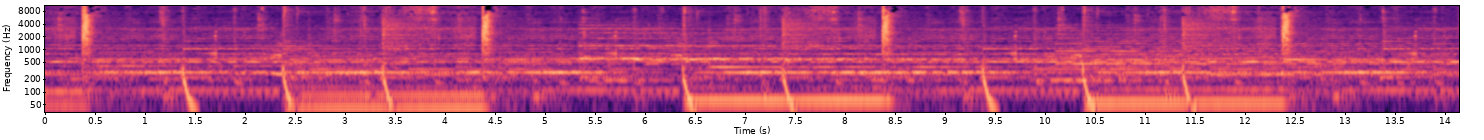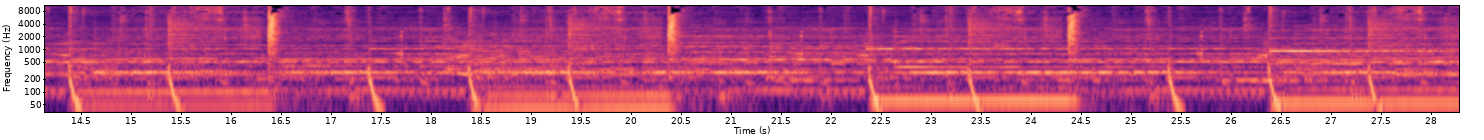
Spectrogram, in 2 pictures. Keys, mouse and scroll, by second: 14.5-17.3 drag, 18.9-27.4 drag.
